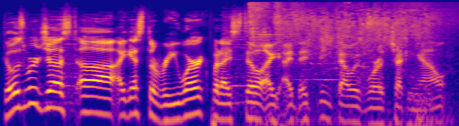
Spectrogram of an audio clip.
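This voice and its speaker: A man's voice: mid-range voice, normal speed, a bit bright, faint music behind. A man hosting a reaction video, commenting casually and thinking aloud as he goes.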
